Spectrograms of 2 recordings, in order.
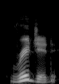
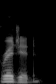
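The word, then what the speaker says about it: RIDGID: But the thing about Rigid, it's pronounced Rigid, but is intentionally, whether it was a marketing thing or what have you, they intentionally misspelled it as Ridg, Ri.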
